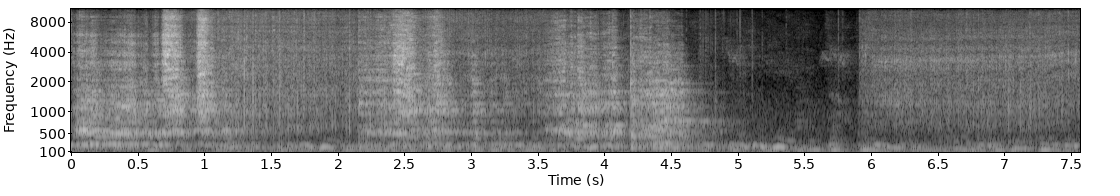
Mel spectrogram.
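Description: Fried bologna sizzling on the hot steel cooktop of a 28-inch Blackstone propane griddle: a steady frying hiss with a few short, louder bursts in the first three seconds. The sound drops out briefly about five seconds in, then the steady sizzle returns.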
